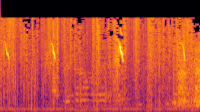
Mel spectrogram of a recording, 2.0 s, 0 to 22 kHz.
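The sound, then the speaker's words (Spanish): A 15-day-old baby chick peeps four times, short high-pitched chirps spaced irregularly, soft against a low background hiss. “Y ahora ustedes van a tener la amabilidad de hacer un momento de silencio para oír vocalizar al pollito”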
